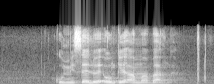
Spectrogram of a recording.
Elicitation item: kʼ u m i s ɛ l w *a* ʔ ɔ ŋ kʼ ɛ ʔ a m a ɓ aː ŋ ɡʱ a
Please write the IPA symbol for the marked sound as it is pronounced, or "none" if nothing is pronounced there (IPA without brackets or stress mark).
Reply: ɛ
